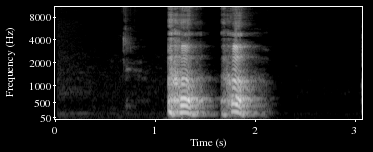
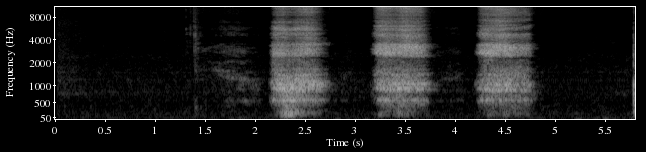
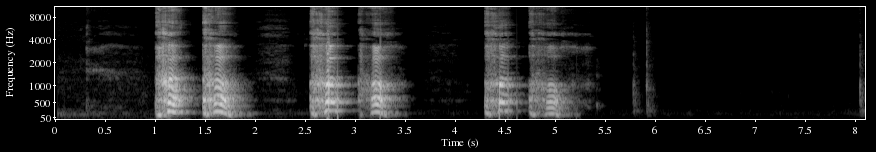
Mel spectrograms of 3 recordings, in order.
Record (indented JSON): {
  "cough_length": "3.1 s",
  "cough_amplitude": 32768,
  "cough_signal_mean_std_ratio": 0.33,
  "exhalation_length": "5.8 s",
  "exhalation_amplitude": 8708,
  "exhalation_signal_mean_std_ratio": 0.45,
  "three_cough_length": "8.1 s",
  "three_cough_amplitude": 32768,
  "three_cough_signal_mean_std_ratio": 0.33,
  "survey_phase": "beta (2021-08-13 to 2022-03-07)",
  "age": "65+",
  "gender": "Male",
  "wearing_mask": "No",
  "symptom_runny_or_blocked_nose": true,
  "smoker_status": "Current smoker (11 or more cigarettes per day)",
  "respiratory_condition_asthma": false,
  "respiratory_condition_other": false,
  "recruitment_source": "REACT",
  "submission_delay": "2 days",
  "covid_test_result": "Negative",
  "covid_test_method": "RT-qPCR",
  "influenza_a_test_result": "Negative",
  "influenza_b_test_result": "Negative"
}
